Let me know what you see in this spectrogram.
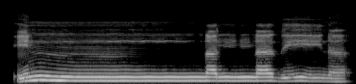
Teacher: ان یہ غنہ ہے، ہماری آواز ناک میں جا رہی ہے اور آواز کو ناک میں ایک الف کے برابر ہم نے ٹھہرانا ہے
